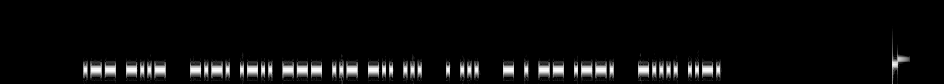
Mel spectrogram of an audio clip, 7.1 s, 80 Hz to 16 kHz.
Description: Morse code, heard as a keyed tone, about 43 wpm, 700 Hz. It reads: WX CLOUDS ES TEMP 6F
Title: Practice QSO - Exchange 2 - Info - 45wpm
